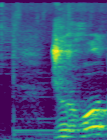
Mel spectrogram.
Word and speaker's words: Ҷурғот: The sound of the phoneme ҷ is pronounced more expressively in the following cases: The first case, at the beginning of the word. Ҷурғот (Kefir, sour cream) Ҷурғот – is sour milk.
